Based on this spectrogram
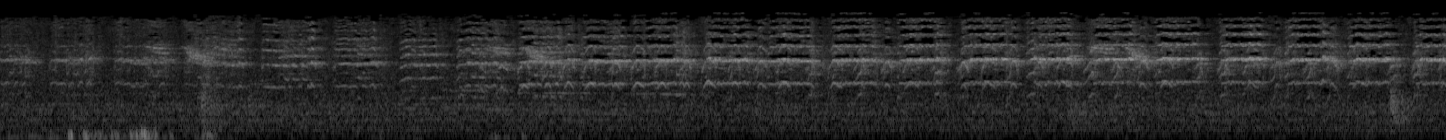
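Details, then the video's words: Canary Islands kestrel at Tijarafe, La Palma, giving call and mating sounds: a steady run of shrill, squealing notes, about two a second, with a few low thumps near the start. "Canarische torenvalk roep en paringsgeluid"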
